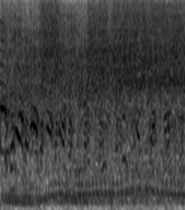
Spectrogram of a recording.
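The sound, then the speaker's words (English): A car engine roars loudly for a few seconds as flames shoot out of the car's exhaust, its revving pitch wavering and climbing steadily, with a rough, throaty exhaust note throughout. “Flames shoot out of Leo's car's exhaust.”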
